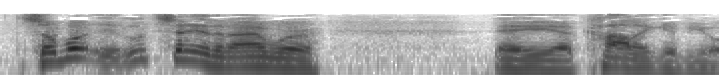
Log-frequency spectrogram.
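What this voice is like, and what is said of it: Usual voice. Nothing is said of it.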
